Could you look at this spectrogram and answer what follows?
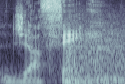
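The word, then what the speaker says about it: Joffé: from the future here it's pronounced Roland jaffaine but I'm gonna say Jaffe for the rest of this video so I hope you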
